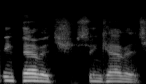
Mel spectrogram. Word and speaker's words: Sienkiewicz: You're art dealer for Alex Ross and Bill Sienkiewicz. Am I pronouncing that correctly? Sienkiewicz, yeah.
